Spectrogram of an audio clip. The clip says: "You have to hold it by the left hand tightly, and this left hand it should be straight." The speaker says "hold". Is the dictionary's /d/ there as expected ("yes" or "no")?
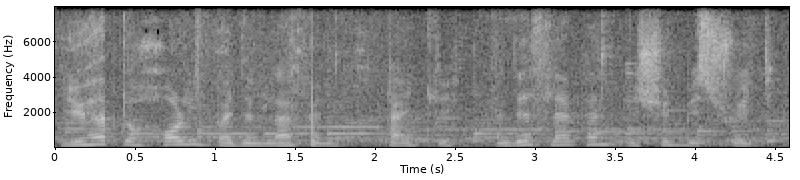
no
